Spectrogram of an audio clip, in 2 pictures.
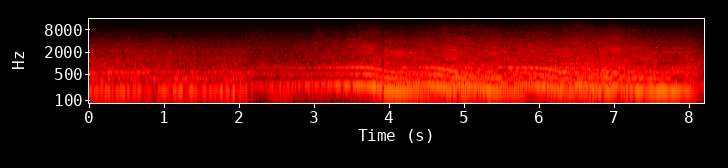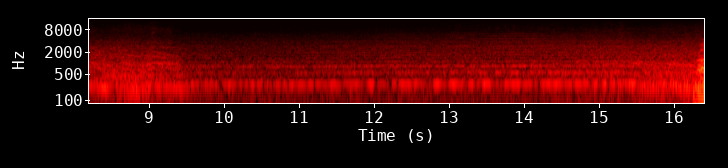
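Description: Formula 3 race cars lap Interlagos in a racing video game, with several engines whining together as pitches climb and shift through gears, then one car's steady drone carries on after the pack passes.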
